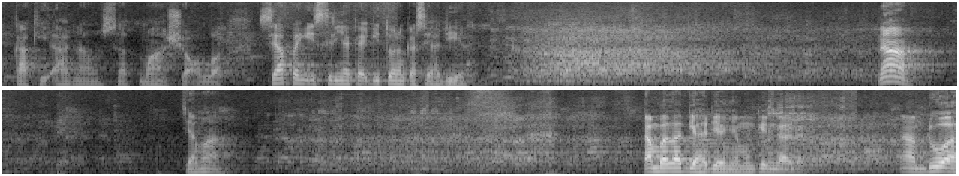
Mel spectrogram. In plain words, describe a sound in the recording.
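A man speaks calmly into a microphone, in a large echoing room.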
